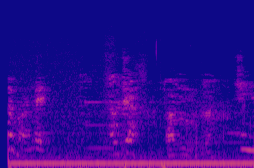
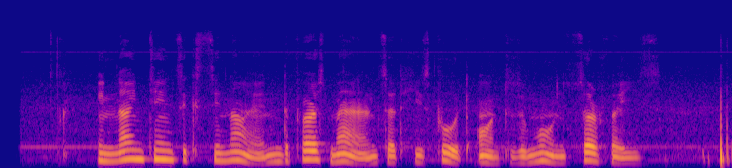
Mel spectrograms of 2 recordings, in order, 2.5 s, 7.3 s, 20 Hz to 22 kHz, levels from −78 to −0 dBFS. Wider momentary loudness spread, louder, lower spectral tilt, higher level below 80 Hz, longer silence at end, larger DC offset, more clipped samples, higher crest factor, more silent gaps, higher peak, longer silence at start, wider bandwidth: second, 5 LU vs 10 LU; second, -44 LUFS vs -26 LUFS; second, -4.5 dB/octave vs -8 dB/octave; first, -56 dBFS vs -64 dBFS; about the same, 0 s vs 0 s; neither; neither; second, 16 dB vs 22 dB; neither; second, -28 dBFS vs -4 dBFS; second, 0.1 s vs 0.35 s; first, 16 kHz vs 11 kHz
